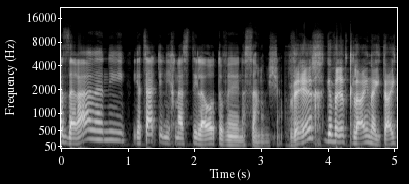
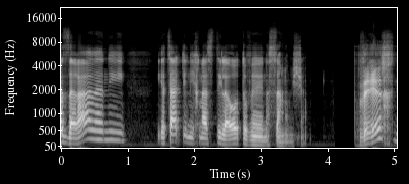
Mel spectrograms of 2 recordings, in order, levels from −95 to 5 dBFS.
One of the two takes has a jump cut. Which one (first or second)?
first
